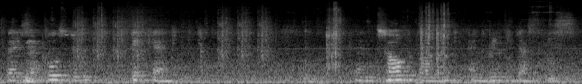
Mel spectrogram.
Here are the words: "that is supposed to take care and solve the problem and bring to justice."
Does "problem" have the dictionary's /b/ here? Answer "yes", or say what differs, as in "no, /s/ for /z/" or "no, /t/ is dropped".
no, /b/ is dropped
